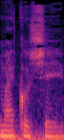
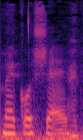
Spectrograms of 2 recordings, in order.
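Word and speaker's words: Michael Che: It's Michael Shea, by the way. – Michael Shea.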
